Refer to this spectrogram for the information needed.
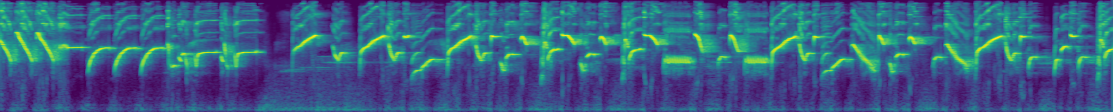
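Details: Canary singing in the morning: a loud, fast stream of high whistled notes, rising sweeps and quick trills, with a brief drop to a lower buzzy phrase near three seconds before the rapid high rolls resume.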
